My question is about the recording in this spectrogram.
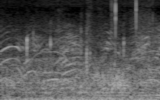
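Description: Distant voices of people calling and chatting around a baseball field, over a steady low rumble, with a few faint sharp clicks about a second and a half in.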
